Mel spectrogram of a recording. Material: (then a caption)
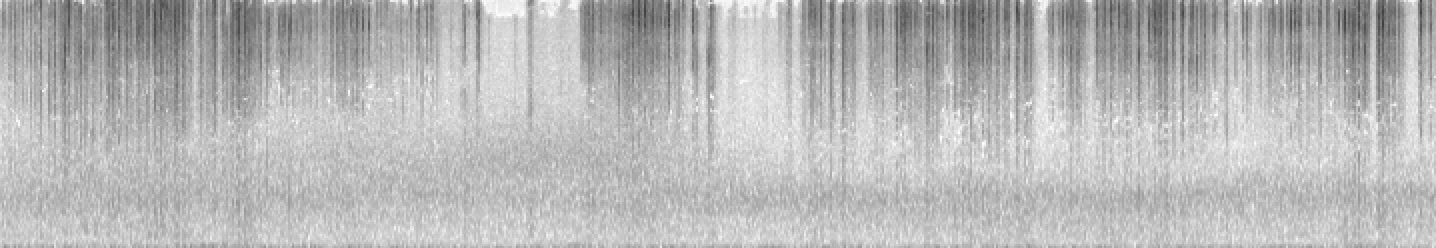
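Polyester fabric. Fingertips and nails scratch along the top seam of a closed, hollow zippered school pencil case made of polyester fabric with a printed cartoon panel. The result is a steady, dense scratching and crinkling texture, low and muffled in body, with bright crackly ticks scattered throughout. The level stays fairly even for the whole clip.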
